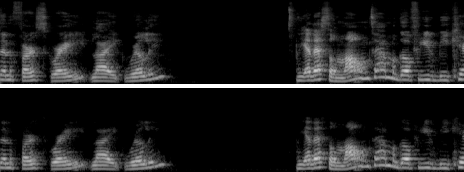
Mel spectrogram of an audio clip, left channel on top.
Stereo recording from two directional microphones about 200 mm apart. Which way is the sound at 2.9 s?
30° left (ahead or behind).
